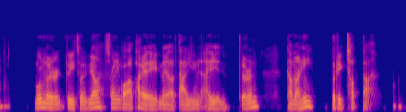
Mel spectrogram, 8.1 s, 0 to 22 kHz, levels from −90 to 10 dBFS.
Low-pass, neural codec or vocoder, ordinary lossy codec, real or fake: 7.2 kHz; codec, 16 kHz, 1 kbps, FreqCodec, larger model; AAC, 64 kbps; fake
